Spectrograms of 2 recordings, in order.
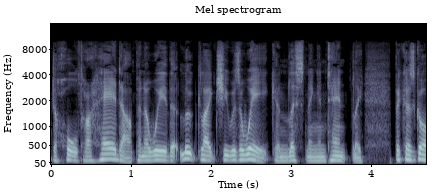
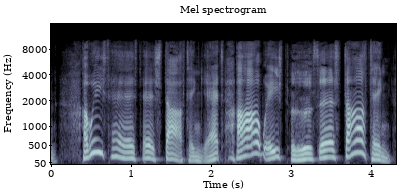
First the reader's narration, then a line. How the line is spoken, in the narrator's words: chirped Toothless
